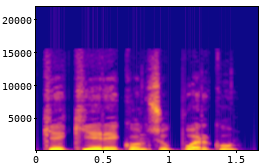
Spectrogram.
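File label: what do you want with your pork, Spanish, female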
